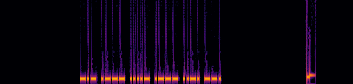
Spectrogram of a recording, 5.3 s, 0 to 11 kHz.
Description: Morse code, heard as a keyed tone, about 44 wpm, 700 Hz. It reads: KJ4JFG
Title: USA Call Signs - 2x Character Spacing - 45wpm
